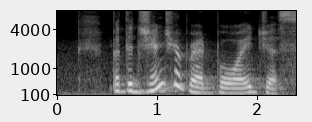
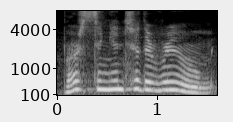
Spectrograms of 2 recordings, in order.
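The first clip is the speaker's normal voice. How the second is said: plain reading voice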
